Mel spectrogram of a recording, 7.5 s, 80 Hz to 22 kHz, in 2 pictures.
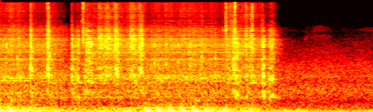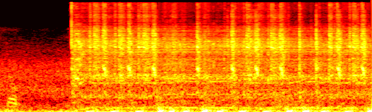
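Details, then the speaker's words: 2006 Yamaha Grizzly 80 ATV, neglected, smokes heavily and needs a top end; carb cleaning suspected. Starter grinds in steady bursts with brief pauses, never catches; cranks but won't start. "Go. What a piece of crap. Don't want to kill the starter."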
